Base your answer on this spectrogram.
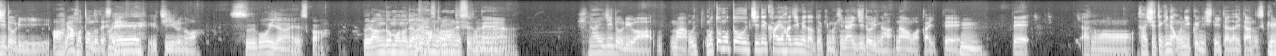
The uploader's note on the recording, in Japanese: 誰かと散歩しながら収録しております。すっかり有名になった廃材だけでセルフビルドされた（され続けている）ご自宅の敷地からスタートして、周辺の畑などをグルっと散歩。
